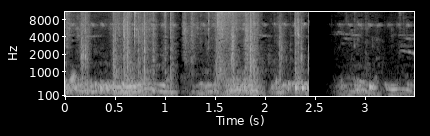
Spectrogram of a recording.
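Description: Pigeons in a Kolkata loft of high-flying Madrasi birds coo in soft, throaty bursts, close by, with a brief break in the sound partway through.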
